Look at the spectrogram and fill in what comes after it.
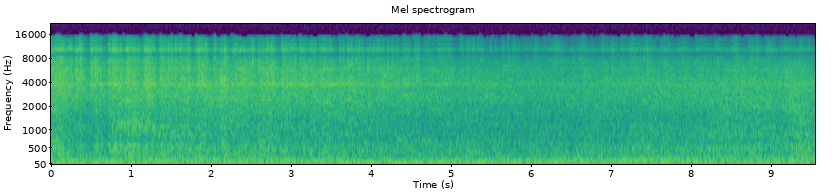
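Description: Car engines running in a concrete multi-storey car park, a steady low rumble with no break.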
